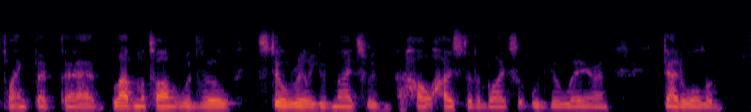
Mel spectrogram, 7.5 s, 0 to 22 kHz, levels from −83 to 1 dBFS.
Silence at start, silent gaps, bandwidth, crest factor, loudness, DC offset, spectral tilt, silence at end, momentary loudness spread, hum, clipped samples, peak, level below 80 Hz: 0.05 s; none; 7.2 kHz; 16 dB; -36 LUFS; under 0.1%; -7 dB/octave; 0.3 s; 9 LU; none; under 0.1%; -20 dBFS; -74 dBFS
